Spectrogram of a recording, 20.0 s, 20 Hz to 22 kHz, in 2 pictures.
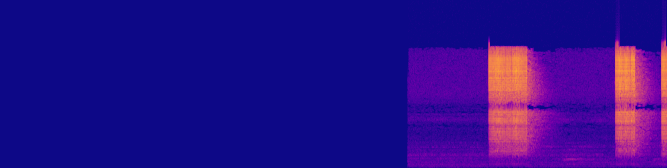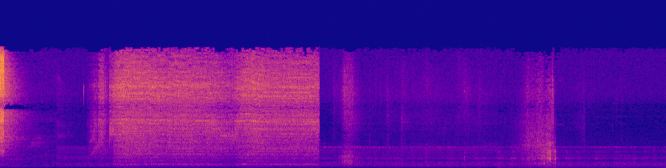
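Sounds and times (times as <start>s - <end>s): spark plug sparking: 7.4s - 8.2s, 9.2s - 10.3s.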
